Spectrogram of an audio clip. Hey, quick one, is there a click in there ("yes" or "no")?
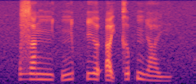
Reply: no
